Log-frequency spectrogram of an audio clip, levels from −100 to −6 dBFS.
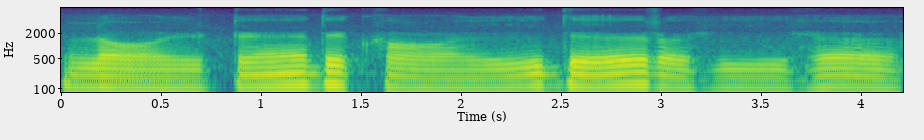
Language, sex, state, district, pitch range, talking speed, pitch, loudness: Hindi, male, Madhya Pradesh, Umaria, 95-110 Hz, 70 wpm, 100 Hz, -18 LUFS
